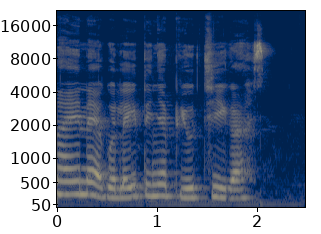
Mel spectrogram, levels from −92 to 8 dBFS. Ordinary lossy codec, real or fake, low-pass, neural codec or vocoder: none; real; none; none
